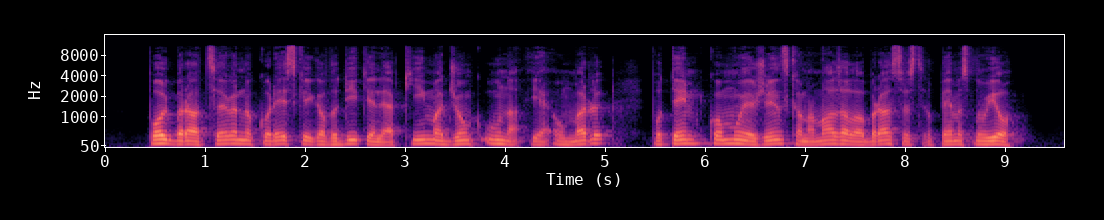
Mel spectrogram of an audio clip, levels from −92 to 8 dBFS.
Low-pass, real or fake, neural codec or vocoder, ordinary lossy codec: 10.8 kHz; fake; codec, 24 kHz, 0.9 kbps, WavTokenizer, small release; MP3, 64 kbps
